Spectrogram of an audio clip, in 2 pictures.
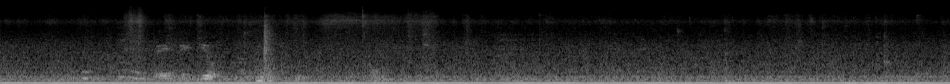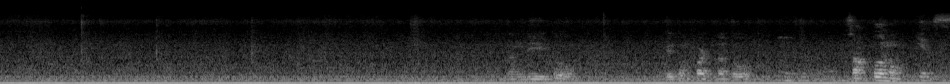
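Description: A young man talks calmly nearby.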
